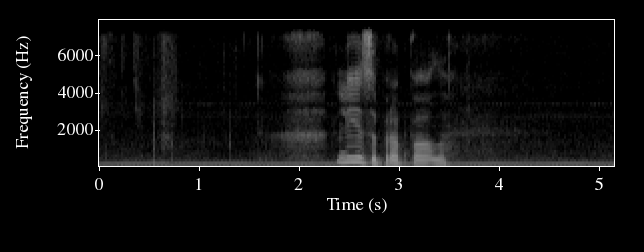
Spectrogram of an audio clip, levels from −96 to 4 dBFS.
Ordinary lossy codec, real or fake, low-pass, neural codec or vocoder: none; real; 7.2 kHz; none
